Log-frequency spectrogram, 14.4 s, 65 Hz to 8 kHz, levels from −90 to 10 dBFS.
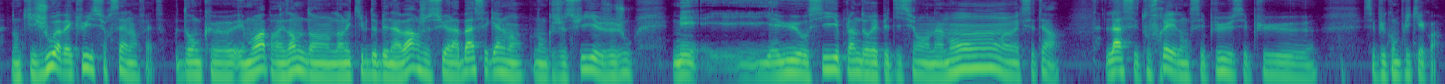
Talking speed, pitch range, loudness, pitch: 240 wpm, 110-130 Hz, -20 LUFS, 115 Hz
